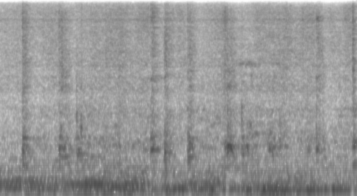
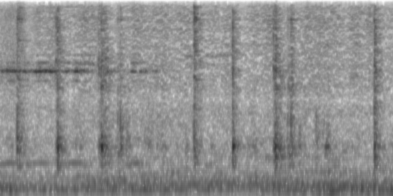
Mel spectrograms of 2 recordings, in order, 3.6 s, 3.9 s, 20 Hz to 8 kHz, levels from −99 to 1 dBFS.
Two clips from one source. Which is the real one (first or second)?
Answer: second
